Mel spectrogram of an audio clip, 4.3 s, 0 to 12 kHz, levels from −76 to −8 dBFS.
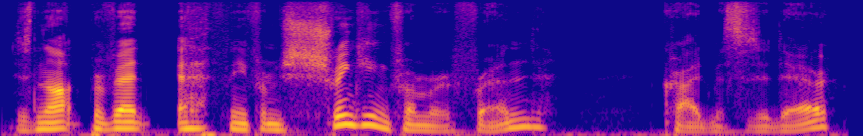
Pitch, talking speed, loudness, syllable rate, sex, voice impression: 105 Hz, 180 wpm, -22 LUFS, 4.7 syllables/s, male, very masculine, slightly young, very adult-like, middle-aged, thick, relaxed, slightly powerful, dark, soft, slightly muffled, halting, slightly raspy, cool, very intellectual, slightly refreshing, sincere, very calm, mature, friendly, reassuring, unique, elegant, slightly wild, sweet, slightly lively, slightly strict, modest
